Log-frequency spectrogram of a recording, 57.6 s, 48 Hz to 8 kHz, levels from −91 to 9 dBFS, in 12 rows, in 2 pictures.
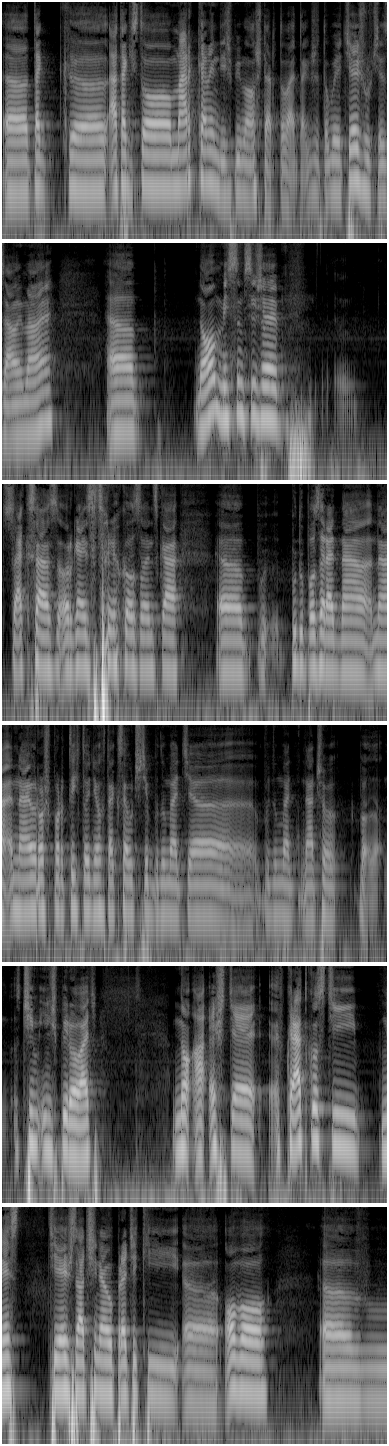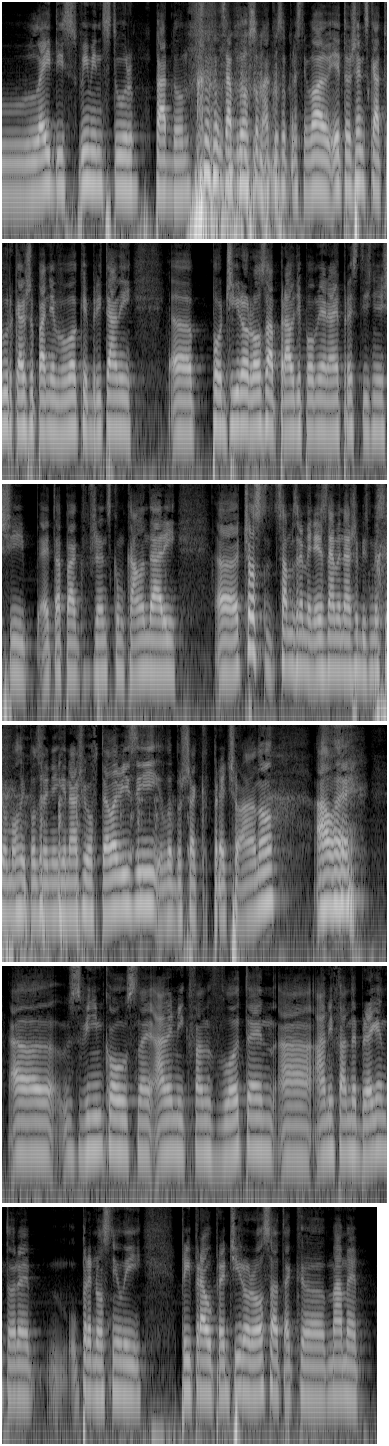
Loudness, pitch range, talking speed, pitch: -24 LUFS, 130-150 Hz, 135 wpm, 140 Hz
